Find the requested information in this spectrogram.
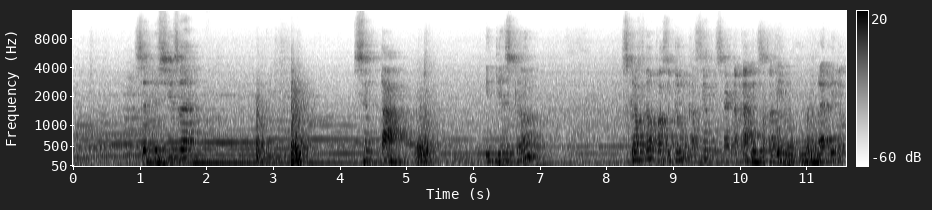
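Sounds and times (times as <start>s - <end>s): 
steady low electrical hum: 0.0s - 11.5s
speech: 1.0s - 2.0s, 2.7s - 3.5s, 4.2s - 5.5s, 6.2s - 7.0s, 8.2s - 11.5s
dull wooden thumps: 2.7s - 3.6s.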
